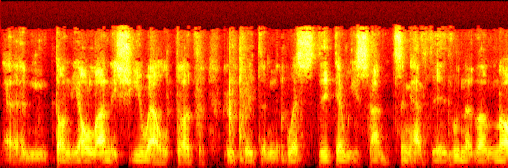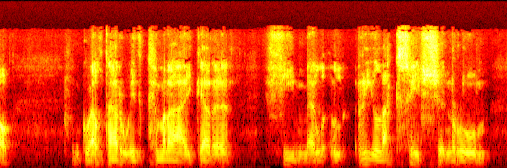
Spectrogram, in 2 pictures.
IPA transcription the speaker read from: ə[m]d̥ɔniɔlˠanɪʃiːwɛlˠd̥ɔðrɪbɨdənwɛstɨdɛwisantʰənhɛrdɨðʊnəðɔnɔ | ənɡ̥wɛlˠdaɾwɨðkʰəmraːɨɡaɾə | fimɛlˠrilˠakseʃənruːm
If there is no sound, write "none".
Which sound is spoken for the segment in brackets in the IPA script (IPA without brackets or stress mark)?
m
